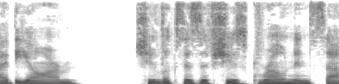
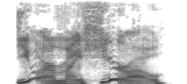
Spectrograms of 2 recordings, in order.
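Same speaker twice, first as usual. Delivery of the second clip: excited; 4 semitones higher, 3 dB louder than usual. Acted. Excited hug greeting.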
